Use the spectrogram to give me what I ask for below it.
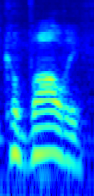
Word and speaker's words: Cavalli: Cavalli. I keep saying it wrong. It's Cavalli, like K. But it's spelt with a C.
